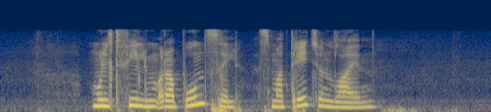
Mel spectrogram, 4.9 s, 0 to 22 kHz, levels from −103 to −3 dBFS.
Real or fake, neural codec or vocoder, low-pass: real; none; 7.2 kHz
